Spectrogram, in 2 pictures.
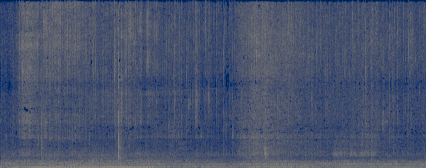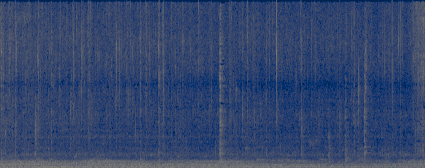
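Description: Sweet potato slices sizzling in ghee in a kadhai, with a few light clinks and scrapes of a metal spoon on the pan as the slices are turned over one by one.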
